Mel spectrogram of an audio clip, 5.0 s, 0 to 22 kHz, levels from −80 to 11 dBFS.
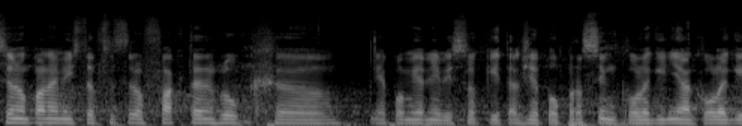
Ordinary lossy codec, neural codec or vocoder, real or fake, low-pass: Opus, 64 kbps; codec, 44.1 kHz, 7.8 kbps, Pupu-Codec; fake; 14.4 kHz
